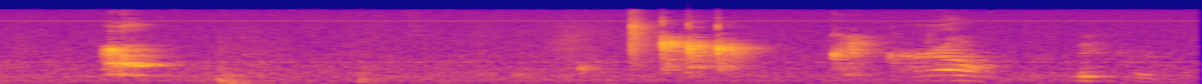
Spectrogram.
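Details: African grey parrot talking indoors in near darkness, unaware a camera is on. It gives scattered speech-like mumbles and syllables with a burst of sharp clicks and whistled notes midway, separated by quiet pauses in a small room.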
